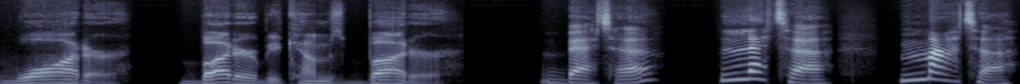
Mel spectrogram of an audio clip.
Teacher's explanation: Americans often turn the T into a soft D sound or what's called a flapped T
